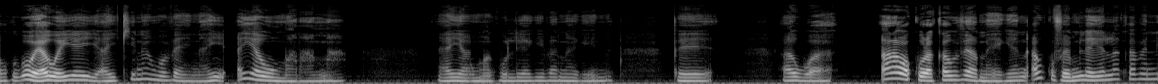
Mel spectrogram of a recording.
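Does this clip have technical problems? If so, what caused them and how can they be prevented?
Yes. Short concealed spans occur in the speech at 2.20–2.24 s, 4.65–4.72 s and 8.28–8.31 s. This is corrupt frame concealed: the decoder caught damaged AAC frames and masked them, spans fitting two or three frames. Error-protected transport would prevent it.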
